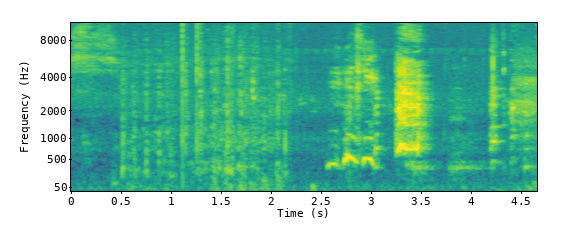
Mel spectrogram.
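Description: A rooster lets out a few short, throaty clucks at close range amid faint household background noise.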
